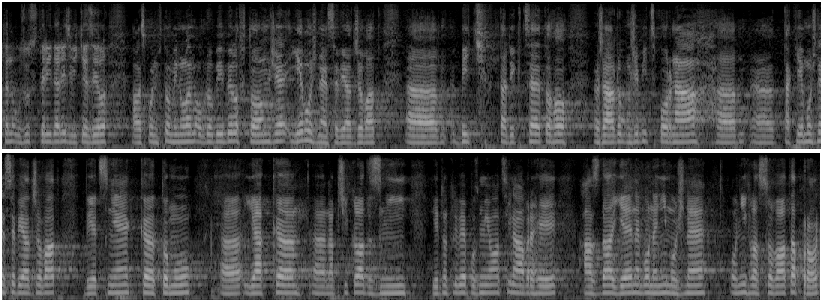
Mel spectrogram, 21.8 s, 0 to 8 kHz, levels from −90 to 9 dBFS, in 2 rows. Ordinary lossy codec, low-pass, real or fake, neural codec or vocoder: Opus, 16 kbps; 7.2 kHz; real; none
